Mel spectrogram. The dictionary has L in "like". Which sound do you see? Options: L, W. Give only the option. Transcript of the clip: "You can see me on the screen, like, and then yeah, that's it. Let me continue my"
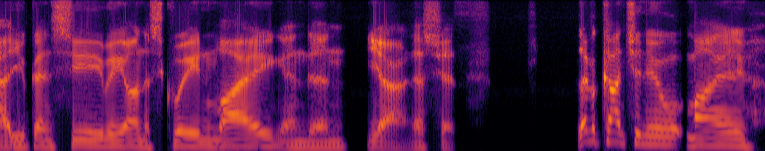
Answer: W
